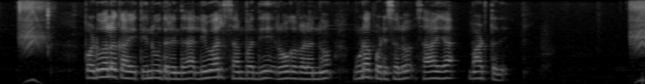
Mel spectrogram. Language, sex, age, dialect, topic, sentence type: Kannada, female, 18-24, Mysore Kannada, agriculture, statement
